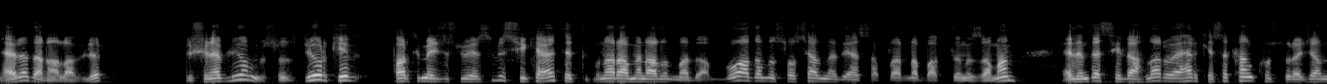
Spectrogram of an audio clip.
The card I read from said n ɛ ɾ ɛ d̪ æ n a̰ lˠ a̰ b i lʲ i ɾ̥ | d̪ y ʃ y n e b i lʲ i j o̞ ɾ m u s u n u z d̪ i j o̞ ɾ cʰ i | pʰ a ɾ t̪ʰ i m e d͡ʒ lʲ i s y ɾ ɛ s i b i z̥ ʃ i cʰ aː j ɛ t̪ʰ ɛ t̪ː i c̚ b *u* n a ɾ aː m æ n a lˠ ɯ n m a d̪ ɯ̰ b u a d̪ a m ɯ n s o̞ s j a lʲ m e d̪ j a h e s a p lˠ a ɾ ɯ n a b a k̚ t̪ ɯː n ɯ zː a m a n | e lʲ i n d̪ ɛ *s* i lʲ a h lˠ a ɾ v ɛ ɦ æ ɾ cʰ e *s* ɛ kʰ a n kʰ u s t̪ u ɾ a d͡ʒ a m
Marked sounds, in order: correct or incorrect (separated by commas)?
correct, correct, correct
